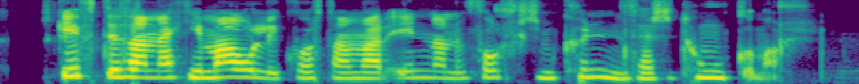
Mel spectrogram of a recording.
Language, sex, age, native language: Icelandic, female, 20-29, Icelandic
